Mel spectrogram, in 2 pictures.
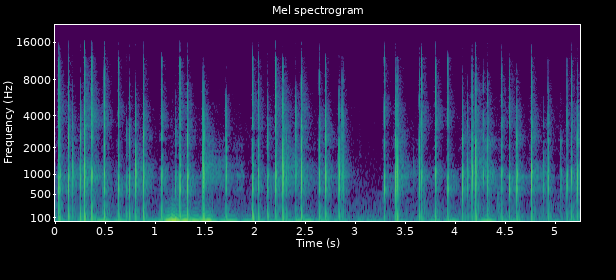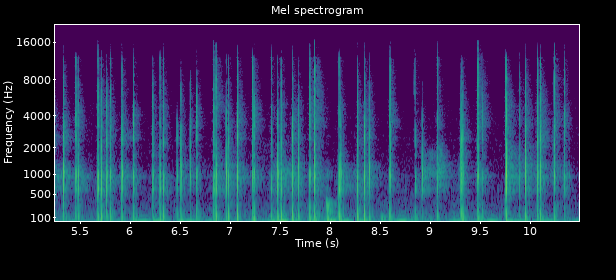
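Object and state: Plastic lunch box, hollow.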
